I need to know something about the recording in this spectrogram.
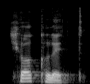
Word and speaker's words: chocolate: الحروف المكتوبه باللون الاحمر اول كلمه عندنا اسمها تكليت تكلت الكلمه التانيه اسمها زس زس زس زنس جرب تنطق الكلمه التالته كده لوحدك وشوف ه تنطقها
